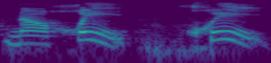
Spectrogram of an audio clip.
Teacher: Huruf kha adalah huruf tebal. Walaupun dia berbaris bawah, kita baca dengan tebal juga. Bunyi dia adalah nakhi.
